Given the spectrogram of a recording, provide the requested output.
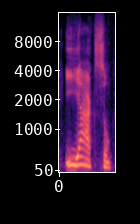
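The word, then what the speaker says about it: Jackson: É assim, Iackson, que se pronuncia o seu nome, Iackson.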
